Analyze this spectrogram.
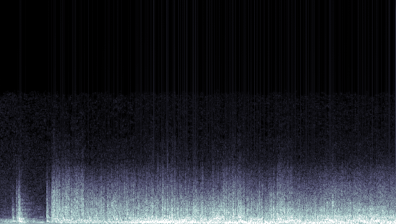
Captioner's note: thunder and waves roaring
